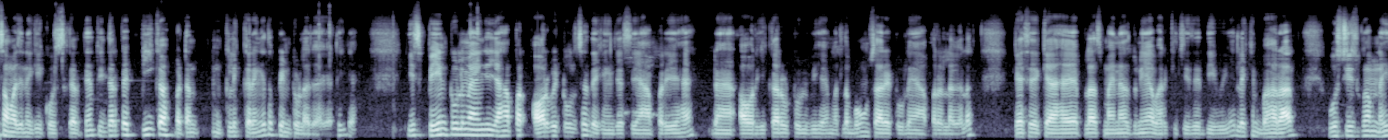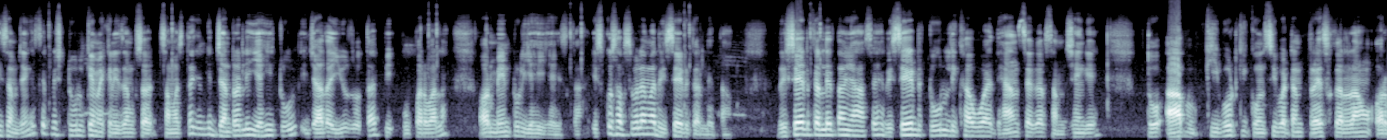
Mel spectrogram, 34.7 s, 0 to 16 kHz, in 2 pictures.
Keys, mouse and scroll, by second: 0.7 right click, 3.9 click, 5.8 right click, 17.9 click, 19.3 right click, 22.7 click, 24.4 right click, 25.9 click, 27.4 right click.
